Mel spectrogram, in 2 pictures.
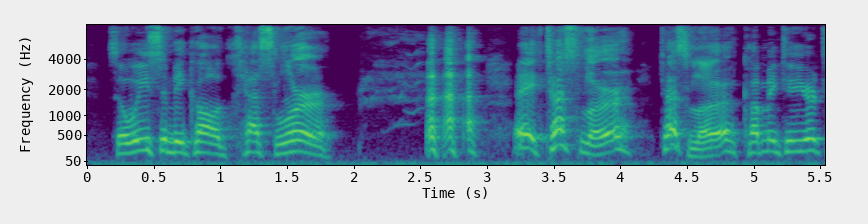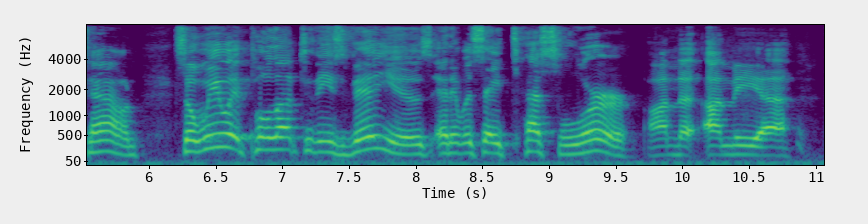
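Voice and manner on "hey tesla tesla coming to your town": put-on British accent with an added r sound. Recalling the British guy who managed you and how he said your name, imitating his R-adding British accent. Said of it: "a British guy, and he always, with his accent, would add an R to it".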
